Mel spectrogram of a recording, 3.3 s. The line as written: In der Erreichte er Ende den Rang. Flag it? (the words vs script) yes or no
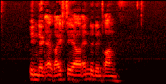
no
